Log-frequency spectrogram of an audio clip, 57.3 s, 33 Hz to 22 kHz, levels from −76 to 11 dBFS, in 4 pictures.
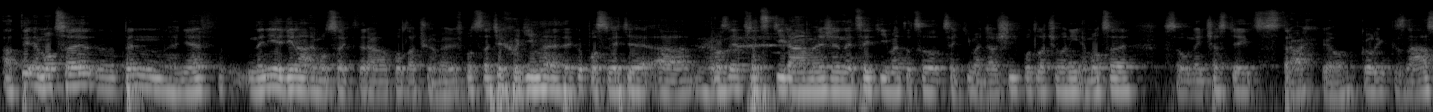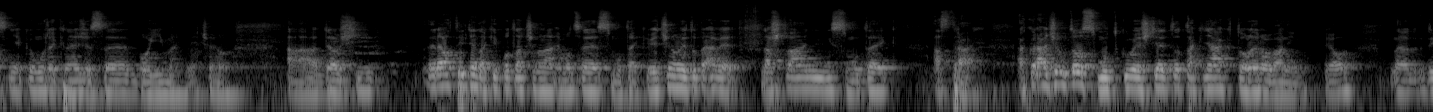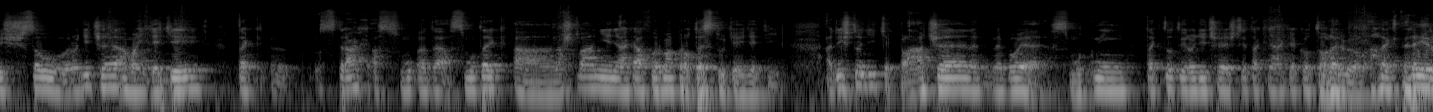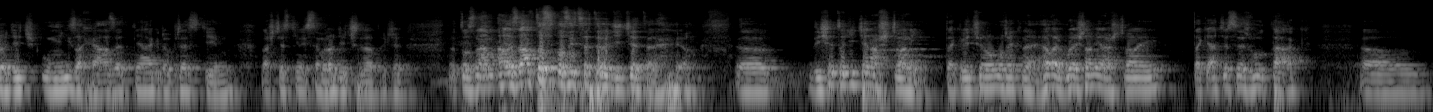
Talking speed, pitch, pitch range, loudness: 155 wpm, 115 Hz, 105-125 Hz, -31 LUFS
